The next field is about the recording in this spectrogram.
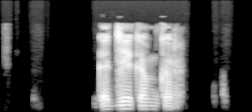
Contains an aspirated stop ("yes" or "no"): no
